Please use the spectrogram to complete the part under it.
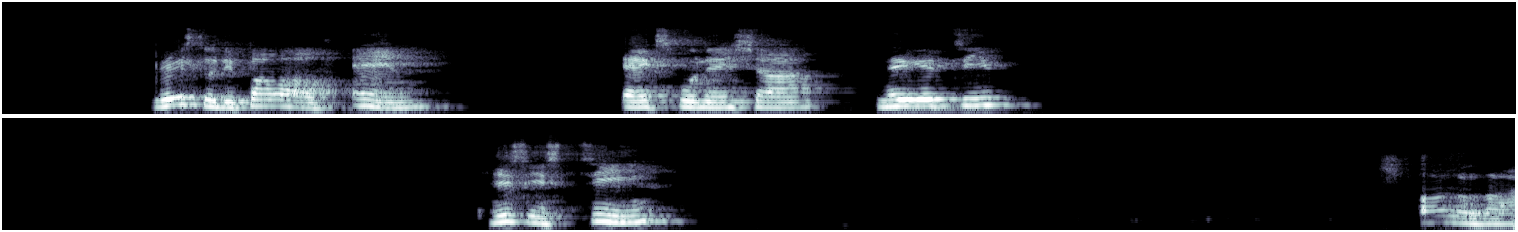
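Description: A man speaks calmly in short phrases, as if explaining a lesson.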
